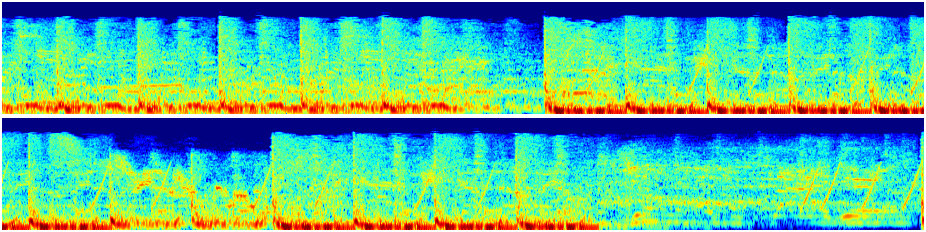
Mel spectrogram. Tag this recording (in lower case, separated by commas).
techno, electronic music, music, speech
